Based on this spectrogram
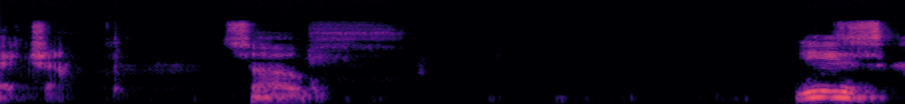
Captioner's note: pause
